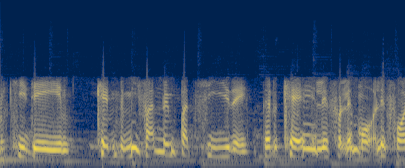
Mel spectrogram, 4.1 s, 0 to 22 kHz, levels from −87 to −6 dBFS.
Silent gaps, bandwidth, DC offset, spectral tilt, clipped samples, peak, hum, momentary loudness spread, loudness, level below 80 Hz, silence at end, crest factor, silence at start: none; 4.7 kHz; under 0.1%; -7 dB/octave; under 0.1%; -4 dBFS; none; 7 LU; -21 LUFS; -58 dBFS; 0 s; 16 dB; 0 s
